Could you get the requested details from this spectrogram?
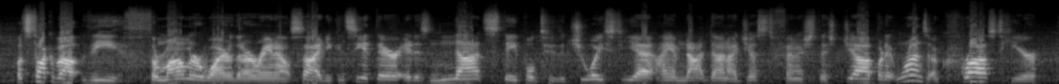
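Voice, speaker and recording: This man speaks at a moderate pace with hardly any pauses, his pitch fairly high and his intonation lively. His loudness swings widely, and noticeable background noise runs underneath. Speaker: DIY homeowner. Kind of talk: tutorial. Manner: casual.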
